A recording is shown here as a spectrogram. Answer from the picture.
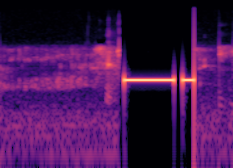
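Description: Censor bleep tone: one steady high beep about half a second long, then a second, shorter beep of the same pitch ending in a click.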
